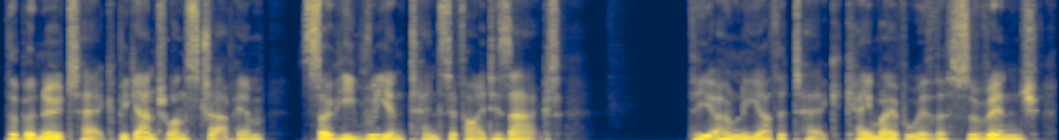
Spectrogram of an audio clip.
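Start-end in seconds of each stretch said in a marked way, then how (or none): none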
